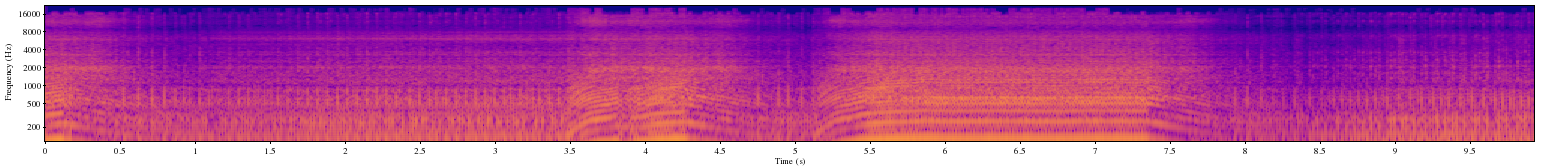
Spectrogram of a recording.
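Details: Vintage 1990s Weed Eater GHT-22 two-stroke hedge trimmer, 22-inch cutter, revived after fuel line and filter work and fresh fuel: steady idle rising and falling cleanly on throttle blips. Normal running.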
